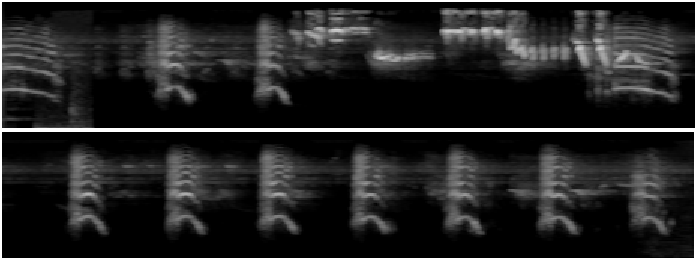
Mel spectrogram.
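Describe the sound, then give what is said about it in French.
Robin chicks chirp from their nest with high, thin, downslurred calls. A few scattered peeps lead into a dense burst of overlapping twittering, then a steady series of evenly spaced chirps follows, with no other sounds. “Oh, de petits oisillons tout duveteux, encore blottis dans leur nid.”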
